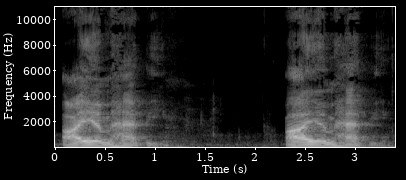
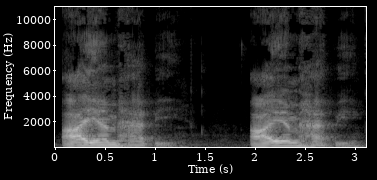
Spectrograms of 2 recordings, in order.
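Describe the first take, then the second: No difference in how they are said.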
